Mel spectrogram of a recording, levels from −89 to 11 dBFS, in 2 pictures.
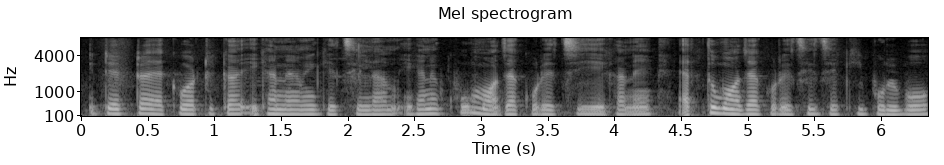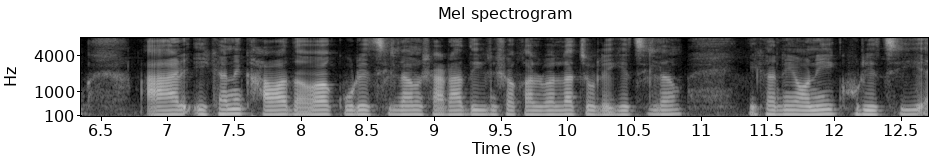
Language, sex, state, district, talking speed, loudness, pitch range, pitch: Bengali, male, West Bengal, Kolkata, 155 wpm, -23 LUFS, 155-170 Hz, 160 Hz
